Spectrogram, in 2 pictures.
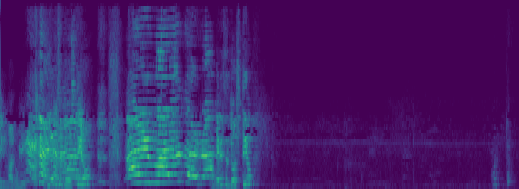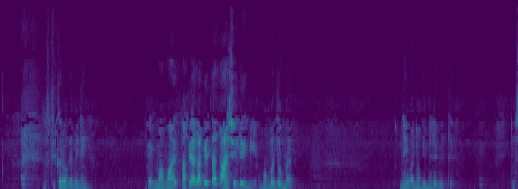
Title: angry Crying baby by tamacha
